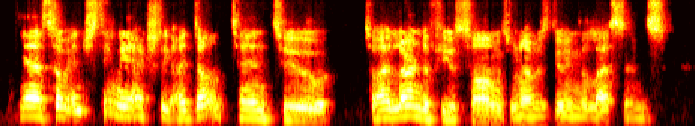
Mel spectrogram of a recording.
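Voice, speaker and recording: Recorded very cleanly with a silent background, this voice moves at a moderate pace in a Dublin accent with very wide pitch swings. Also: man. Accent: Irish (Dublin). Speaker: musician. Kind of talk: interview.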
